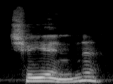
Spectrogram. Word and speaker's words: Cheyenne: I says, my name is Cheyenne. I apologize. It's a beautiful name. I just want to know how to pronounce it.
